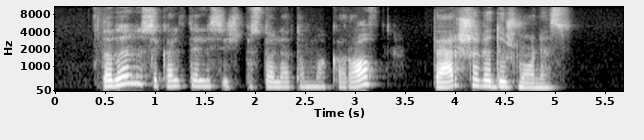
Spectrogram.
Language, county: Lithuanian, Vilnius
